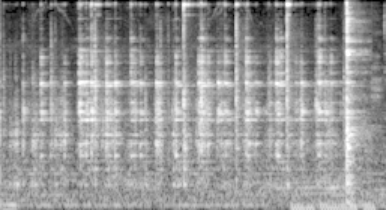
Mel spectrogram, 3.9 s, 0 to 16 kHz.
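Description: Ratchet clicking steadily as a hex bolt is threaded into the weld nut of a Draw-Tite Max-Frame trailer hitch on a 2012 Dodge Charger, a close, busy run of metallic pawl clicks with one sharper knock near the end.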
